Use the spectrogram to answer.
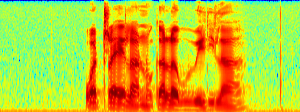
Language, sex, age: Northern Sotho, male, 20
